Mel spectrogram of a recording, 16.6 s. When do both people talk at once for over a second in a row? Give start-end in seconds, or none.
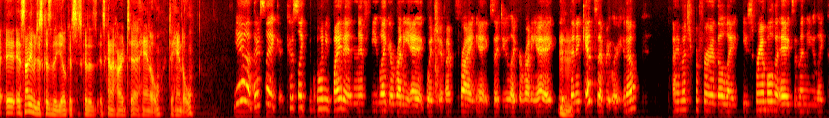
none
